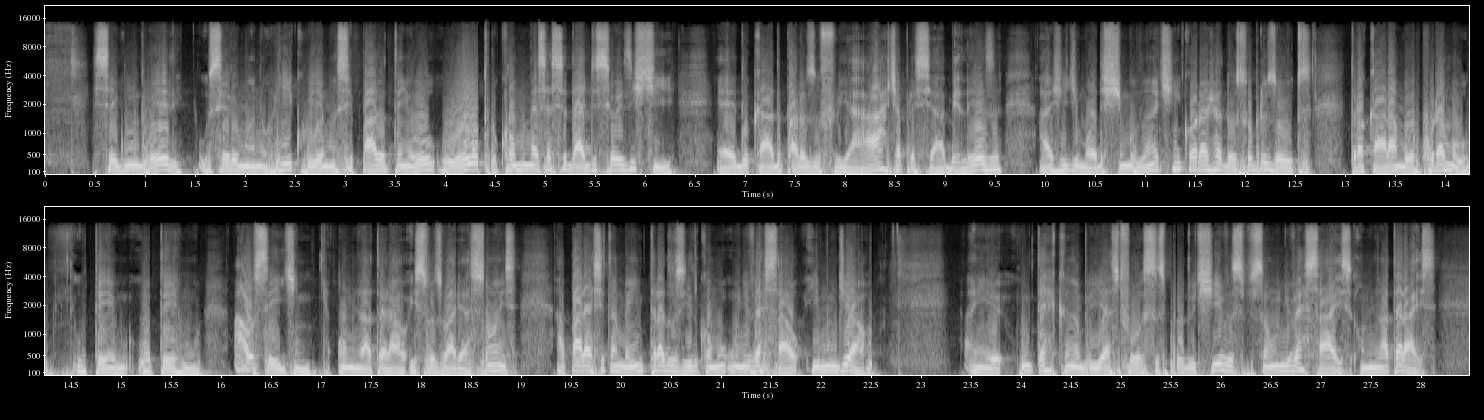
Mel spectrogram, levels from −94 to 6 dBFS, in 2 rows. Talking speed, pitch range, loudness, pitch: 130 wpm, 105-130 Hz, -13 LUFS, 115 Hz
